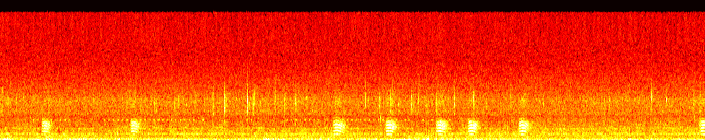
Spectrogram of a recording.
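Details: A puffed-up White-breasted Nuthatch on a sub-zero Midwest winter morning calls to other nuthatches with nasal, honking notes, about eight in ten seconds, some in quick pairs, over a low rumble of wind.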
